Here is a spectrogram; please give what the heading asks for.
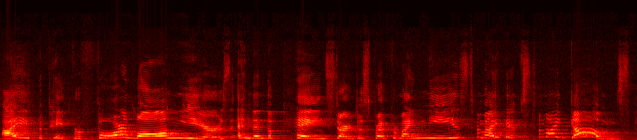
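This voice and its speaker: A young woman acts out an ailing, defiant factory girl on stage. The voice is very high and slow, with dramatic weight. It echoes around the theater over music. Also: expressive, bright, forceful tone, exaggerated voice. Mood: dramatic, pained.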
